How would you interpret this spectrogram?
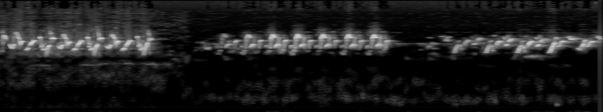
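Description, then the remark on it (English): An Anianiau, a Hawaiian bird, sings three bursts of sweet, rapid trilling, each lasting about two seconds with brief pauses between, clear against a quiet background. “Like most Hawaiian birds, the best way to find them is by listening for their song, which can be described as a sweet, fast-paced trill.”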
